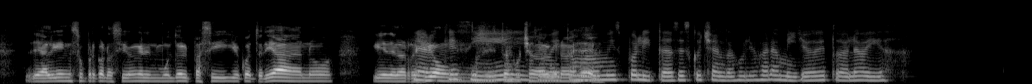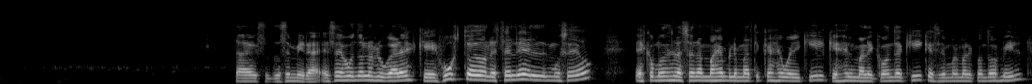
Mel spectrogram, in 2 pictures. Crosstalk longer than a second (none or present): present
